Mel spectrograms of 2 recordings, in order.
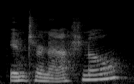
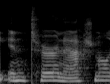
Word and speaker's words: international: For example, in a word like international, I either will say it with a true T, international, you'll hear that T. Often you'll hear international. Often you'll hear that said more like international. So this one, international, is not technically correct in the dictionary, but many native speakers use that.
